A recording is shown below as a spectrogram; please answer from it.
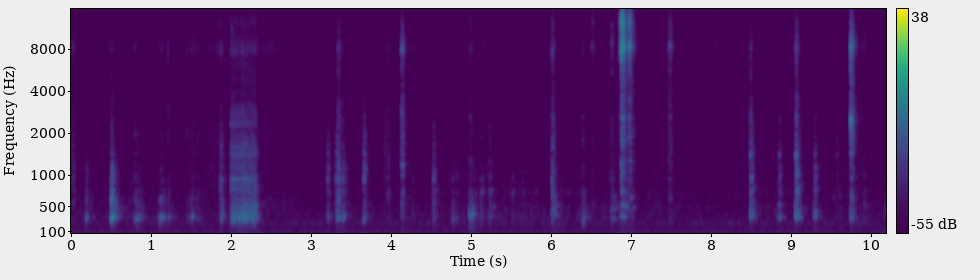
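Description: Screwdriver working the screws of a car amplifier's metal panel: irregular small metallic clicks and ticks, a short scrape about two seconds in, and a sharper click near seven seconds.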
